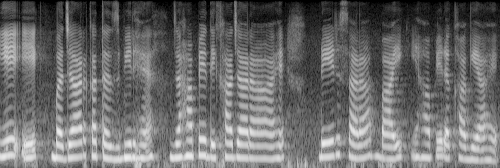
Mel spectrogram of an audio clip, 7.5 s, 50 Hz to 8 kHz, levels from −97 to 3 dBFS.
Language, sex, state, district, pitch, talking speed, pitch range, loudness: Hindi, female, Delhi, New Delhi, 235 Hz, 160 wpm, 225-250 Hz, -13 LUFS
